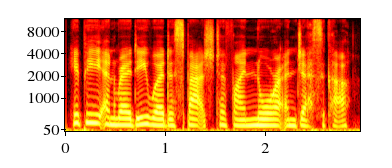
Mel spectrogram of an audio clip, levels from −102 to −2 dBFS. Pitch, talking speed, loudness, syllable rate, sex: 190 Hz, 205 wpm, -16 LUFS, 6.5 syllables/s, female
